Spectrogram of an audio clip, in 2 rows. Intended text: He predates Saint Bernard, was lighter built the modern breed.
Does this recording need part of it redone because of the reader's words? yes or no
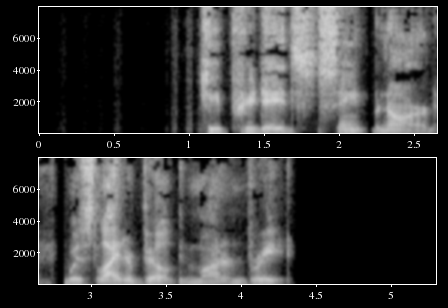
no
